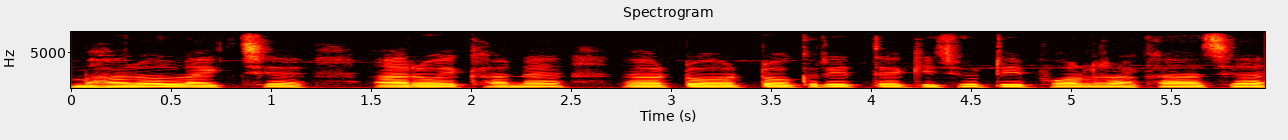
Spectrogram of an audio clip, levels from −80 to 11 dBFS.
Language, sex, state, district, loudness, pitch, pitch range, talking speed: Bengali, female, West Bengal, Purulia, -14 LUFS, 215 Hz, 210-220 Hz, 90 wpm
